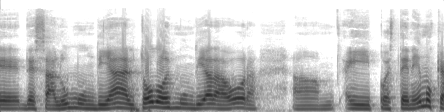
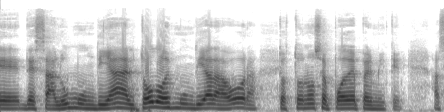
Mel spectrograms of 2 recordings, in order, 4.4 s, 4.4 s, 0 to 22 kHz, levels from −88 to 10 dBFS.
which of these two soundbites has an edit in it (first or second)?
second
